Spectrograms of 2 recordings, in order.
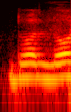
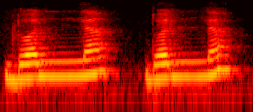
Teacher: دلہ میں دعات کو پر پڑھنا ہے. لام کی صرف تشدید ادا کرنی ہے. لام کو پر نہیں کرنا. دولو نہیں کہنا.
